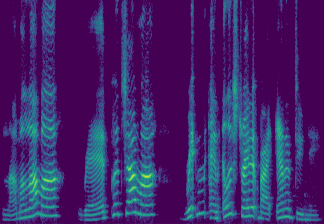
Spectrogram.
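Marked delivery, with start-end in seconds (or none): none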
